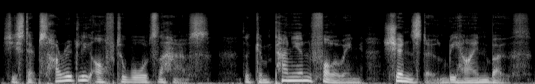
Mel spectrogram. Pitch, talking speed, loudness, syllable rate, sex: 110 Hz, 145 wpm, -20 LUFS, 5.0 syllables/s, male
